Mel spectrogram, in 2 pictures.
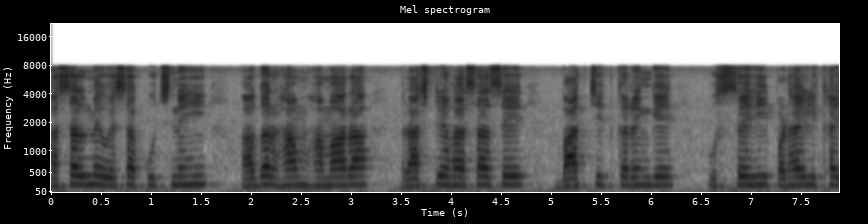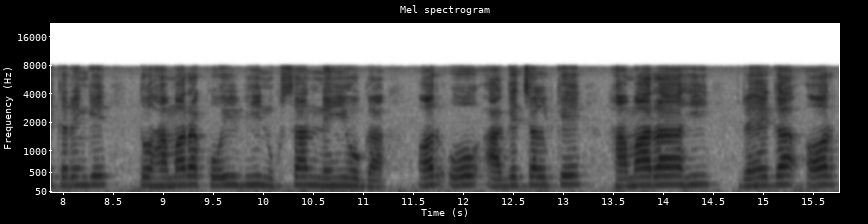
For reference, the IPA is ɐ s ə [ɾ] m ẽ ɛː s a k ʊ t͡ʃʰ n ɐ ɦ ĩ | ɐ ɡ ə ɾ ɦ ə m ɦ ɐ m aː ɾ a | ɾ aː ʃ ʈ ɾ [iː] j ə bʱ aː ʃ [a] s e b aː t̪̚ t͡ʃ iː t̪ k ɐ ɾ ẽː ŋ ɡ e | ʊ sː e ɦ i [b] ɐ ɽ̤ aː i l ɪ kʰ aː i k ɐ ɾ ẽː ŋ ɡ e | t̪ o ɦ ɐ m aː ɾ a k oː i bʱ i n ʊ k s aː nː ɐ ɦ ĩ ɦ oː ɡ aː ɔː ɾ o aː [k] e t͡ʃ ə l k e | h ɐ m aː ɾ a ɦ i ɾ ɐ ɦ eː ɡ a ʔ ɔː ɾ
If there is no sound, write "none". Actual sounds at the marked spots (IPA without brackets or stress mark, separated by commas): l, i, a, p, ɡ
